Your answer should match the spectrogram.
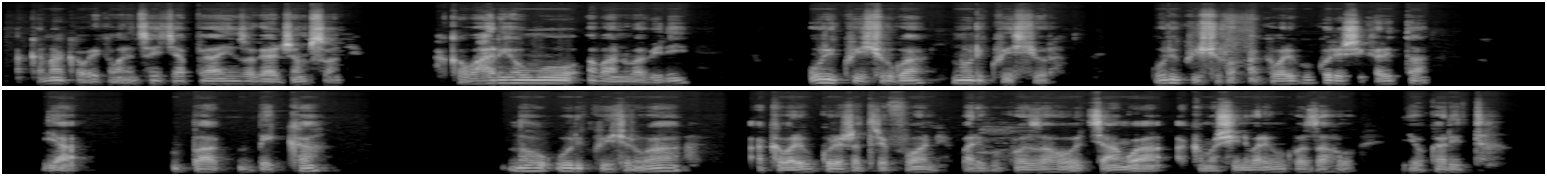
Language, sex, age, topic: Kinyarwanda, male, 18-24, finance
